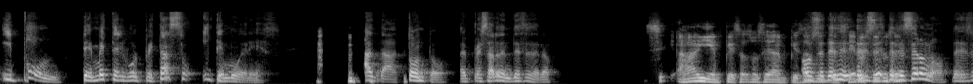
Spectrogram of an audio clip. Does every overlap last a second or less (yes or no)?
no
